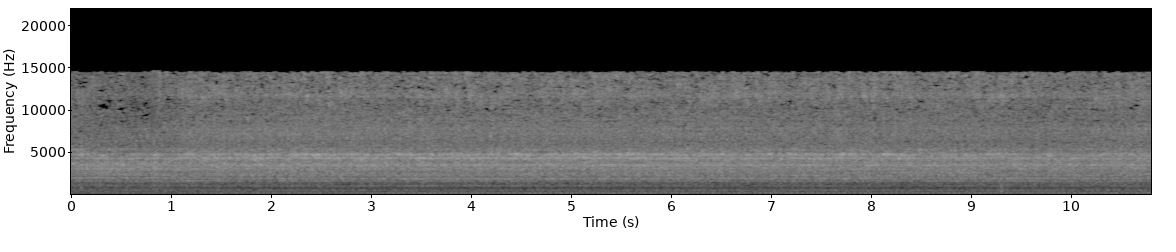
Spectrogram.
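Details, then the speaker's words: 1999 Toyota Sienna V6 at idle with codes P0301/P0304: uneven, stumbling beat as cylinder 4 drops out, with cylinder 6 also showing misfires. It worsens with AC load; traced to a weak cylinder 4 ignition coil. "you see how we have a misfire on 6 and the misfire on one actually 4 I'm sorry concerning the number 4 there you go constant misfire when we put a load to it starts to misfire even worse"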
